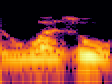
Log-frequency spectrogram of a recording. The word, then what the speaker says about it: oiseau: Oiseau, c'est presque un idéogramme parce qu'il n'y a aucun son pratiquement qui sort de ce qu'on voit écrit. Il n'y a pratiquement rien qui se fait entendre.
